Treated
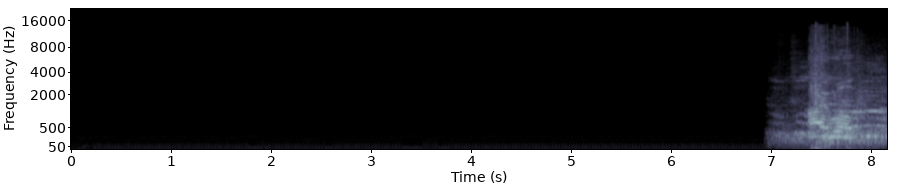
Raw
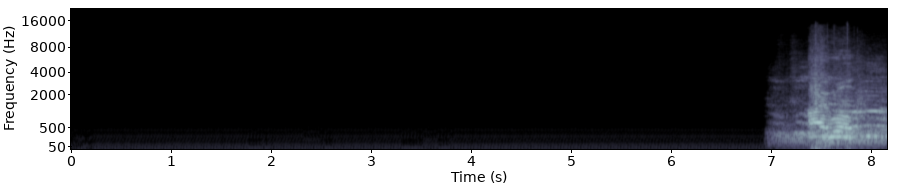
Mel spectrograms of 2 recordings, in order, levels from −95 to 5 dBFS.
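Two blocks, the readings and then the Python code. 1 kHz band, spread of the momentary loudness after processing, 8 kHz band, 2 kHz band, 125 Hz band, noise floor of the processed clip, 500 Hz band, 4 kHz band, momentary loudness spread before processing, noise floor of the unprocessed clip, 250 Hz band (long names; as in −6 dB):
−6.5 dB, 14 LU, −3.5 dB, −6.0 dB, −6.5 dB, below −85 dBFS, −6.5 dB, −5.5 dB, 14 LU, −83 dBFS, −6.5 dB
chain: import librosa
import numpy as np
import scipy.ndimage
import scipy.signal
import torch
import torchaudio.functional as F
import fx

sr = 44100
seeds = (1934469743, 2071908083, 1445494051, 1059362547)

y = fx.high_shelf(x, sr, hz=10000.0, db=11.0)
y = y * librosa.db_to_amplitude(-6.5)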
